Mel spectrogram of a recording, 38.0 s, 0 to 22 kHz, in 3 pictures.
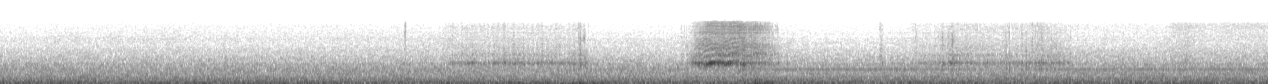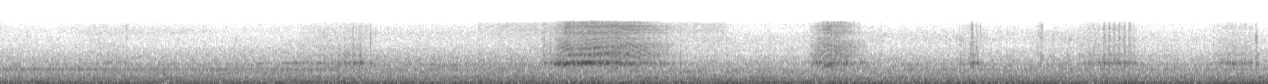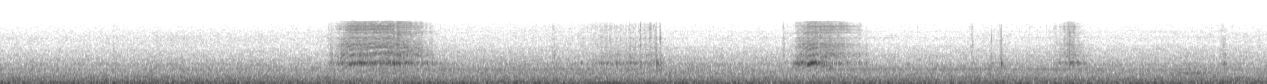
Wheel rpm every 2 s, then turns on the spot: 0, 0, 20, 40, 10, 10, 0, 0, 20, 50, 10, 10, 10, 0, 40, 10, 20, 0, 0.
4-6 8-12 24-26 30-32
